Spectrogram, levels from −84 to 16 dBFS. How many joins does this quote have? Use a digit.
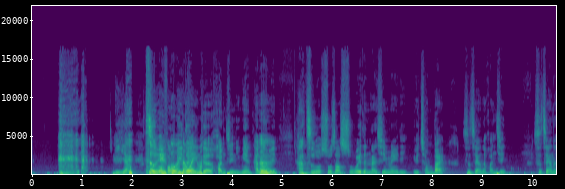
0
